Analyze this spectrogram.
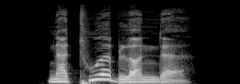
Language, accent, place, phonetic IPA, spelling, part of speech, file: German, Germany, Berlin, [naˈtuːɐ̯ˌblɔndə], naturblonde, adjective, De-naturblonde.ogg
- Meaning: inflection of naturblond: 1. strong/mixed nominative/accusative feminine singular 2. strong nominative/accusative plural 3. weak nominative all-gender singular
